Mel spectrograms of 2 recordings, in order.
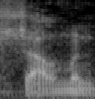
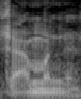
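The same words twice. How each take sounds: First: The L sound is pronounced. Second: The L sound is silent. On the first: The speaker calls it wrong. "lots lots of people pronounce this this fish as salmon" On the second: The speaker calls it right. "the real pronunciation is salmon"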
